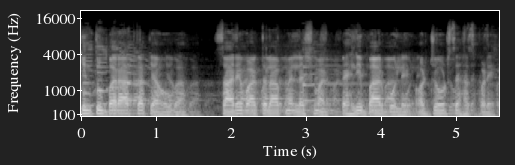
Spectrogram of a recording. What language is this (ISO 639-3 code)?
hin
